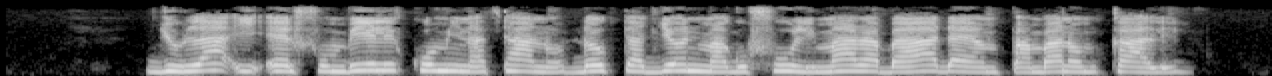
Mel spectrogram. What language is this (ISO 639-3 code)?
swa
